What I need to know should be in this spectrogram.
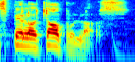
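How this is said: The name is said with Greek pronunciation. The speaker calls it right. "if I say it in Greek like that, it comes out perfect"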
